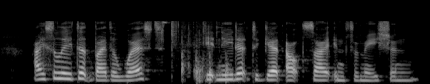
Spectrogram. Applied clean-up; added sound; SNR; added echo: classical method spectral subtraction.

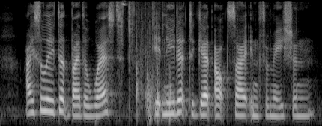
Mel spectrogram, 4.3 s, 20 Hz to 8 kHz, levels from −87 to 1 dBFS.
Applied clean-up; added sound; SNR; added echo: none; Shatter; 14 dB; none.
